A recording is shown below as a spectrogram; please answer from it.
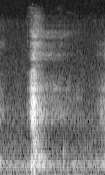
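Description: A single short, breathy exhale from the person working, about half a second in, against near silence.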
